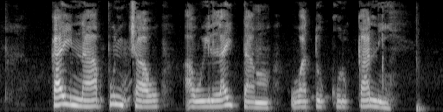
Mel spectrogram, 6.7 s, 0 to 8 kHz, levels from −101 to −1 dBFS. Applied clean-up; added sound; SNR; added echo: none; none; none; none.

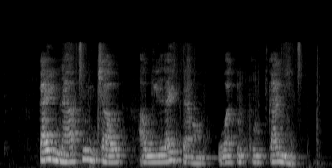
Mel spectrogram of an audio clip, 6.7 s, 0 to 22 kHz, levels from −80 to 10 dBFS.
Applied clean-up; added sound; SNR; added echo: neural separator model SepFormer DNS4.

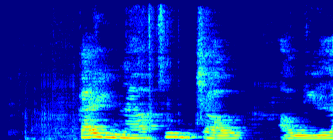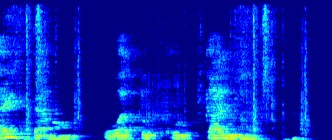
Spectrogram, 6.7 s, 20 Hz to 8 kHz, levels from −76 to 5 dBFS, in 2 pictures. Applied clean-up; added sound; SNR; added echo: classical method WPE with log-MMSE.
